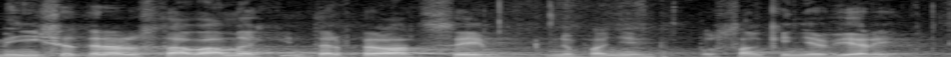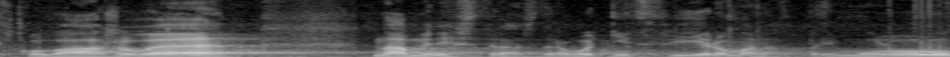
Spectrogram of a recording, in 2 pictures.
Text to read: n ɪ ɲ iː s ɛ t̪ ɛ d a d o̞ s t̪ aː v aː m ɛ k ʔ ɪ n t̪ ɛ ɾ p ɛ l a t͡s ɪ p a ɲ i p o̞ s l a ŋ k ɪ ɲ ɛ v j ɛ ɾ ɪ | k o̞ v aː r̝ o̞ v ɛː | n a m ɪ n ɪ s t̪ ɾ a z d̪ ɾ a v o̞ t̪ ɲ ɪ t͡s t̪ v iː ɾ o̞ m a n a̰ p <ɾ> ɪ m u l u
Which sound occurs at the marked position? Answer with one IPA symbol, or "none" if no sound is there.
ɾ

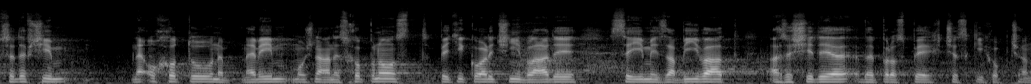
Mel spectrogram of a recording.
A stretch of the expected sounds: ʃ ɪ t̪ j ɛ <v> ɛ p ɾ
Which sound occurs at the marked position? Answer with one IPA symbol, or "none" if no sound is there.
v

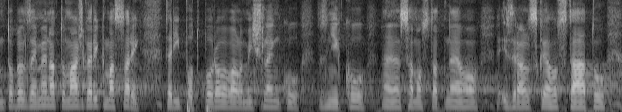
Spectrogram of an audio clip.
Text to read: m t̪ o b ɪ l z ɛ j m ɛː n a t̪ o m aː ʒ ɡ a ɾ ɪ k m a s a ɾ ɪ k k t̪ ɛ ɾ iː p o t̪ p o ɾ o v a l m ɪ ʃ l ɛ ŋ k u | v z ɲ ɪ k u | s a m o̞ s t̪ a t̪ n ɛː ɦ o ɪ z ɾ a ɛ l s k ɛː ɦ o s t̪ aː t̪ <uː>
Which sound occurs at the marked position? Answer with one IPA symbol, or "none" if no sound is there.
u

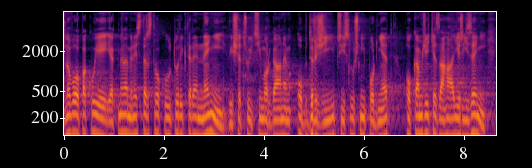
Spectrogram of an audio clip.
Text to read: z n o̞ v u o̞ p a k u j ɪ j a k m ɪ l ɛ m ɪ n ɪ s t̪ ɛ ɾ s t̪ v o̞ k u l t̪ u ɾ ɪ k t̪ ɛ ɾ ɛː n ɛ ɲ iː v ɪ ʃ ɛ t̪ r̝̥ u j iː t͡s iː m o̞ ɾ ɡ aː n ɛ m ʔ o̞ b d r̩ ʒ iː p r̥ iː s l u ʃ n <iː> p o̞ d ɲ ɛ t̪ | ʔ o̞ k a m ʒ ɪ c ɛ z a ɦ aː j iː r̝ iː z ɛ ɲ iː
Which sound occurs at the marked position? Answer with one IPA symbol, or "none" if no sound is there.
iː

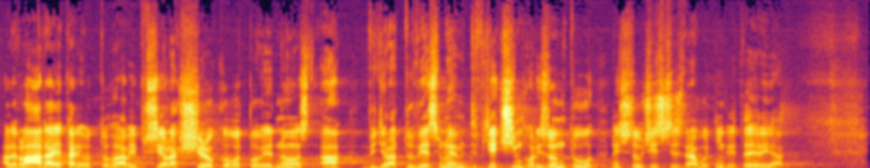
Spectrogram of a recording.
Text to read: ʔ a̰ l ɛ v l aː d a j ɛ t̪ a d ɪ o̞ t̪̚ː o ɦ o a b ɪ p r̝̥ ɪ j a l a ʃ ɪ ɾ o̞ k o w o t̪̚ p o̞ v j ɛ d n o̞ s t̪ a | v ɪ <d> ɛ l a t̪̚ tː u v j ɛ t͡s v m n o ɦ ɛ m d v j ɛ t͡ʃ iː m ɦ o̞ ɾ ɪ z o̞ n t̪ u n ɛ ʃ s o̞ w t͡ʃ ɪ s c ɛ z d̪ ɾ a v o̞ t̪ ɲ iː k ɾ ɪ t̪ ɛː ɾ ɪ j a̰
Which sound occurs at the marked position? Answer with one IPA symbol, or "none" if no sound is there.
ɟ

